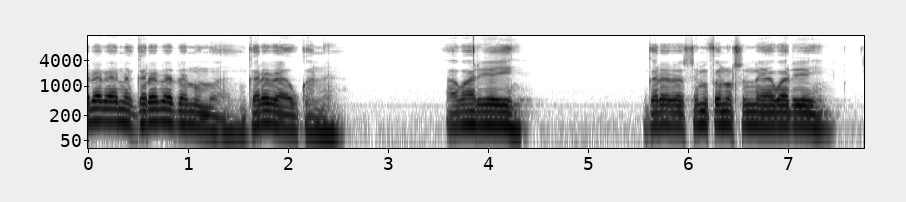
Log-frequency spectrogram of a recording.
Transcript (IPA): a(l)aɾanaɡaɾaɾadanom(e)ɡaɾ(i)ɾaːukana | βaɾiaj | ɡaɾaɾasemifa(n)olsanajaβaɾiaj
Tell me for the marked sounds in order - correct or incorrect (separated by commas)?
incorrect, incorrect, incorrect, correct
